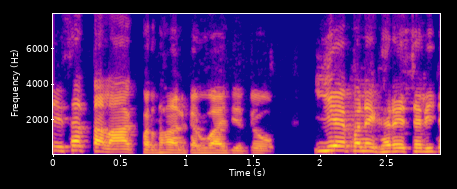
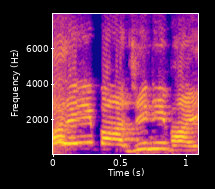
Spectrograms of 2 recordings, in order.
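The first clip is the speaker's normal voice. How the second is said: loud protest; 10 semitones higher, 4 dB louder than usual. Acted. Drunk son protests loudly.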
